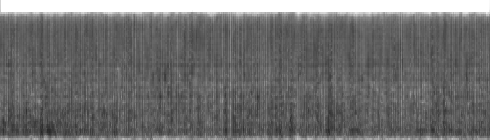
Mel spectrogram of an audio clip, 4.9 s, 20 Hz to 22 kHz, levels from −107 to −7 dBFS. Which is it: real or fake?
fake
